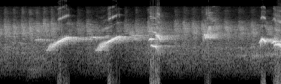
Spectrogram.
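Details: Oriental magpie-robin in ngobra style singing a short run of loud rising whistled slurs, about one every half second, mixed with brief sharp chips.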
